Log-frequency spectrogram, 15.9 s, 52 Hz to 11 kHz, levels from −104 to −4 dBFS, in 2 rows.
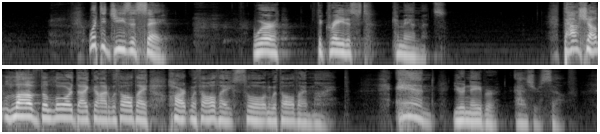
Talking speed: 125 wpm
